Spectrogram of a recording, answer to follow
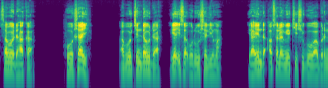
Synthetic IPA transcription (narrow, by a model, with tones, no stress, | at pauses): sɐ˦boː˨da˨ha˦ka˨ʔ | hoː˨ʃa˦j | ʔa˨boː˦kʲɪ˦nda˦wdaː˨ | jaː˦ʔɪ˨s̬a˨ʔʊ˨ɾuː˦ʃɐ˨liː˦maː˨ | jaː˨jɪ˦nda˨ʔa̰˦ɸsɐ˨lɐ˨mjɐ˦kʲeː˨ʃɪ˦ɡʷoː˨waː˦bɪ˦rnɪ˦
